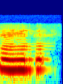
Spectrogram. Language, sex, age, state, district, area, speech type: Maithili, female, 60+, Bihar, Saharsa, rural, conversation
